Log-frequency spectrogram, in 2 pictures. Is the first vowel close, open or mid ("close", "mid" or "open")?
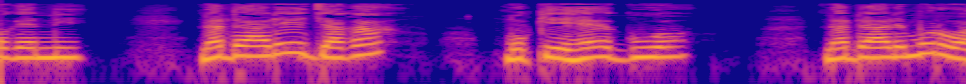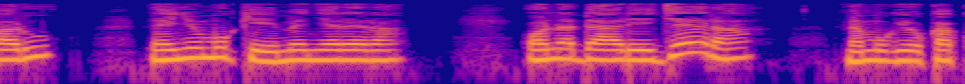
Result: mid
